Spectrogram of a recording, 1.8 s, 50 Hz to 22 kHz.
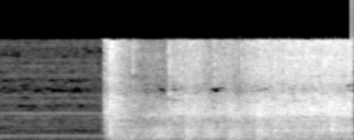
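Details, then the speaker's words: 1982 Mercedes 240D after valve adjustment and throttle linkage shortened to raise idle a couple hundred rpm: engine catches at once and settles into an even, steady idle with no shake, miss or engine vibration; normal idle. "that's much better isn't it is nice so look how smooth that's idling you guys see there's no not even a vibration on the engine"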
